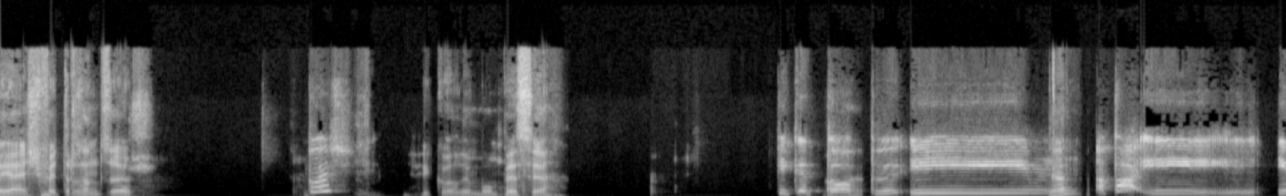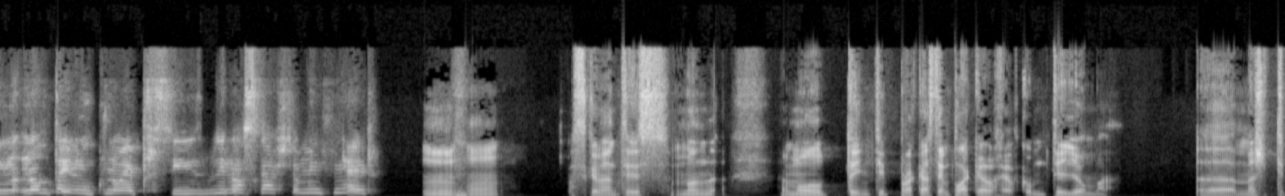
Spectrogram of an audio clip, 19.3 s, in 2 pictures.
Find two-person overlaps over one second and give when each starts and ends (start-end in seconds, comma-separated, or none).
none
